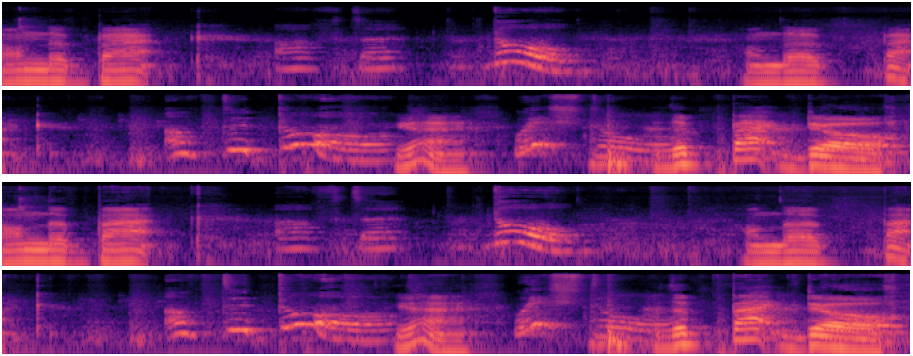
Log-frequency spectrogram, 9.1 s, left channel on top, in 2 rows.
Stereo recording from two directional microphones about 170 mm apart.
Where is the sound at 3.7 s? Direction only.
25° right (ahead or behind).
